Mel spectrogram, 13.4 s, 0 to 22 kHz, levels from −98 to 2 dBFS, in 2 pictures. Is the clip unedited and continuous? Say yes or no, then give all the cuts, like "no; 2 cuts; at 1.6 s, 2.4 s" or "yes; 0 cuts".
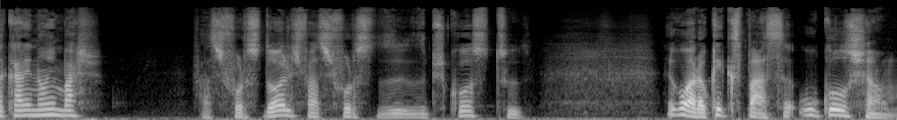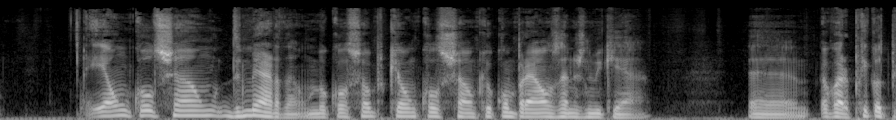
no; 1 cut; at 7.2 s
